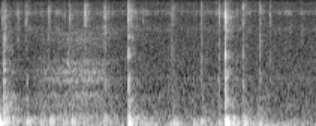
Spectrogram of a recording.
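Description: Typing on a computer keyboard: a handful of short key clicks, the two loudest just under a second in and about one and a half seconds in.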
